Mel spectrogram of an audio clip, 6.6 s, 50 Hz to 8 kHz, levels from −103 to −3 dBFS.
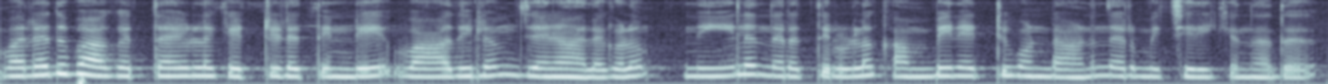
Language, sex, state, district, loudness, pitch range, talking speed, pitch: Malayalam, female, Kerala, Kollam, -19 LUFS, 240-255 Hz, 100 wpm, 250 Hz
